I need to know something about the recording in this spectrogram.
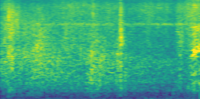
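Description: Indistinct background voices of people talking, over a steady outdoor background noise.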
